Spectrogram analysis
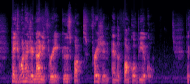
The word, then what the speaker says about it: frisson: Positions musical resonance, goosebumps, frisson, intoxication as direct evidence of Funkel alignment. And is it frisson? Am I pronouncing that right? A frisson? Pronunciation. Frisson. Frisson. Not frisson, because that would have an I.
